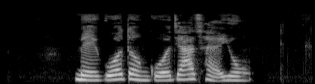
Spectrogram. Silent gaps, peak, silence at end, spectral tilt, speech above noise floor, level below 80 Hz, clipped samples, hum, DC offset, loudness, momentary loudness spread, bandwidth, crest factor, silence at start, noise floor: none; -4 dBFS; 0.65 s; -5 dB/octave; 39 dB; -74 dBFS; under 0.1%; none; under 0.1%; -20 LUFS; 8 LU; 11.5 kHz; 18 dB; 0.75 s; -58 dBFS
